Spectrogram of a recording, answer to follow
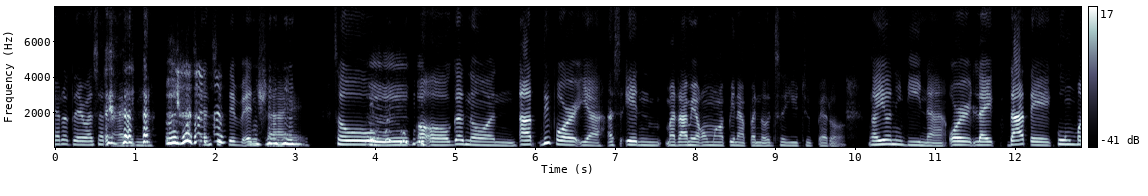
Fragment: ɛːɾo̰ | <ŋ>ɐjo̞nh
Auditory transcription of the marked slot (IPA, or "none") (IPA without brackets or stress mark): ŋ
